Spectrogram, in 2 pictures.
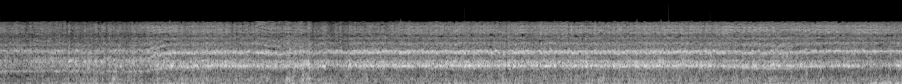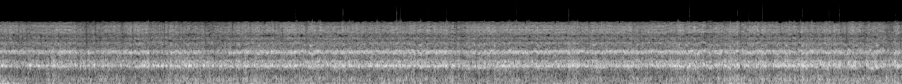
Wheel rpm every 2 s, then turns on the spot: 170, 220, 240, 230, 230, 230, 230, 230, 240.
none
